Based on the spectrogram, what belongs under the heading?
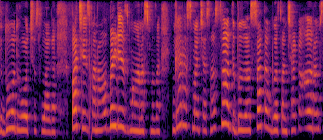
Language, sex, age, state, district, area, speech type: Kashmiri, female, 30-45, Jammu and Kashmir, Ganderbal, rural, spontaneous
